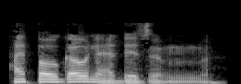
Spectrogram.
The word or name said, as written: hypogonadism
